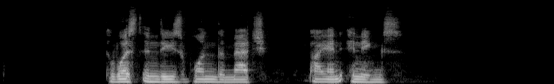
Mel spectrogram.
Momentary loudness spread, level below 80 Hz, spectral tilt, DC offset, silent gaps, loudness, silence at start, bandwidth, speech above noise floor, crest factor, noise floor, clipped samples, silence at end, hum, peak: 13 LU; -60 dBFS; -6 dB/octave; under 0.1%; none; -22 LUFS; 1.05 s; 13 kHz; 60 dB; 20 dB; -81 dBFS; under 0.1%; 1.55 s; none; -4 dBFS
